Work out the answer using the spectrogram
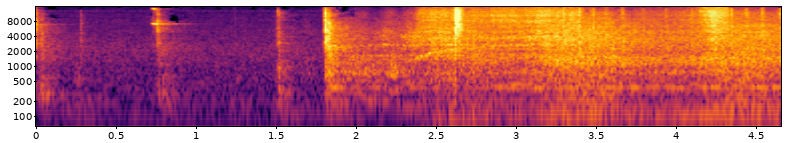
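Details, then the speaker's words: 1972 Ford Gran Torino 400 two-valve V8, first start after sitting 17 years on old yellowed fuel, two pumps of gas, choke closed: several short cranking bursts, then fires at once and runs steadily with no misses. "Holy smokes. It's running. It's alive. No gas, no nothing. It's running. 17 years."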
